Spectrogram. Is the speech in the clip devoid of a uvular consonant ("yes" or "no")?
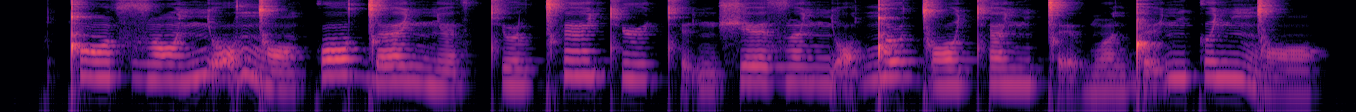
yes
